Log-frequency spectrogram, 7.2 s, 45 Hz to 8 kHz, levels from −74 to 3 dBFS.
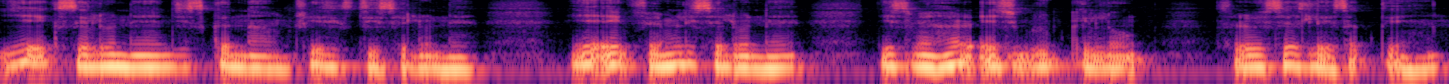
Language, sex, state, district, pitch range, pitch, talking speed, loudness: Hindi, male, Arunachal Pradesh, Papum Pare, 120-140 Hz, 130 Hz, 205 wpm, -14 LUFS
